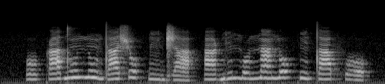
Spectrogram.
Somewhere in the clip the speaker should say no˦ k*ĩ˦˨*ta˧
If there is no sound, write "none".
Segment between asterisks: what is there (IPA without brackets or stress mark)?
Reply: ĩ˦˨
